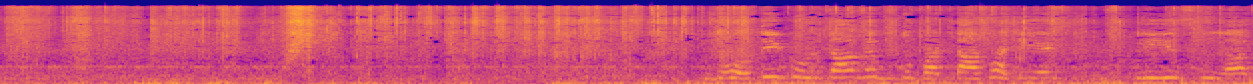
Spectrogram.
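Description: A plastic packet crinkles in a woman's hands.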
